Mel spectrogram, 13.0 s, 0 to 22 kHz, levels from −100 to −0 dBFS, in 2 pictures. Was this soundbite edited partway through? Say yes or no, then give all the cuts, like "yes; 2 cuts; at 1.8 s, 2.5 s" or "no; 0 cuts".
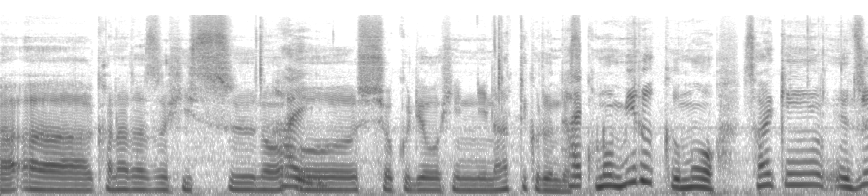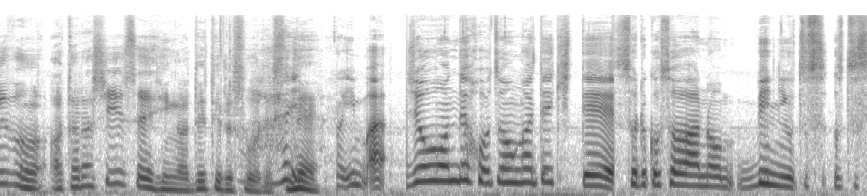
yes; 1 cut; at 4.3 s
